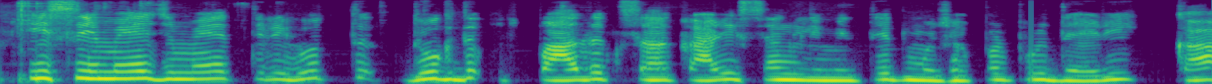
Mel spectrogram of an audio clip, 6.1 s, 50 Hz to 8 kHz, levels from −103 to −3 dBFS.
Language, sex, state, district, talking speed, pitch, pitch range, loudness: Hindi, male, Bihar, Muzaffarpur, 130 wpm, 210 Hz, 185-240 Hz, -17 LUFS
